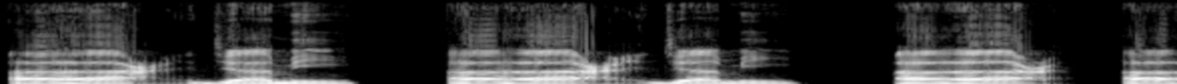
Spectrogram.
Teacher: Jadi hamzahnya harus benar-benar keluar dari apa namanya? Dari pita suara. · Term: hamzah musahalah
